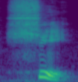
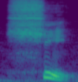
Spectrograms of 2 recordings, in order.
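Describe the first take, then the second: No difference in how they are said.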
